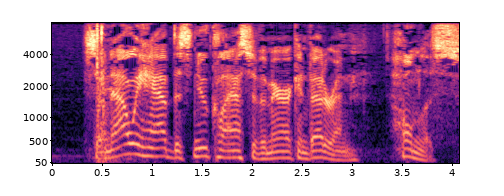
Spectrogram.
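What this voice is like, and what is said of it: Usual voice. Nothing is said of it.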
